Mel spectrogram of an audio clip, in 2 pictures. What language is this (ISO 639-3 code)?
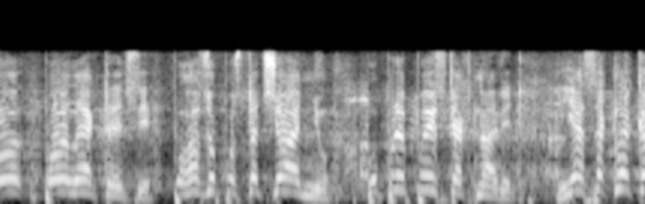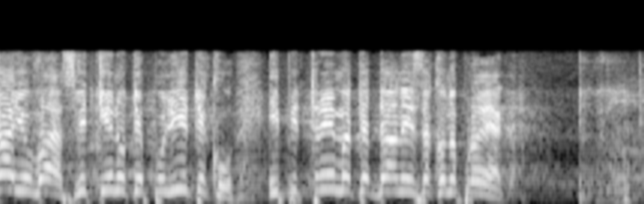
ukr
